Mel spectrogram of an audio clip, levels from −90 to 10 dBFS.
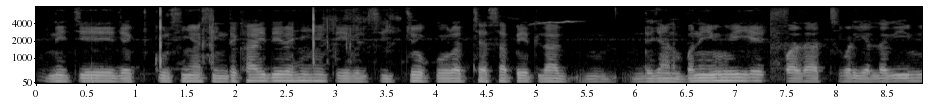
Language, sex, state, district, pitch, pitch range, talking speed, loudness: Hindi, male, Chhattisgarh, Bilaspur, 110 Hz, 105-115 Hz, 160 wpm, -32 LUFS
